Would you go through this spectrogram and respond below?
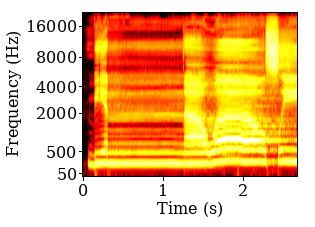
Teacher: Bin nawasi si hukumnya mad thobi'i zohiri karena ada ya sukun sebelumnya kasrah. Cara bacanya panjang dua harakat.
